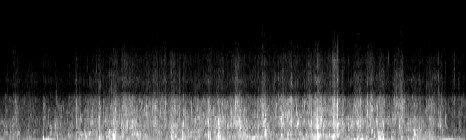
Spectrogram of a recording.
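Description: German Shepherd splashing through a forest-trail puddle, wet sloshing bursts repeating unevenly and growing louder toward the end, with low-level talking faintly underneath.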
